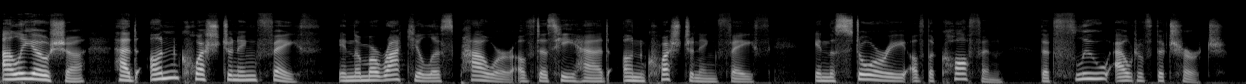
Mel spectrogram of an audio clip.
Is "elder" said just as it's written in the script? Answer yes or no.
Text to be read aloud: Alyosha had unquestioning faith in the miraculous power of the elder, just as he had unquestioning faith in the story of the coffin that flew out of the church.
no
